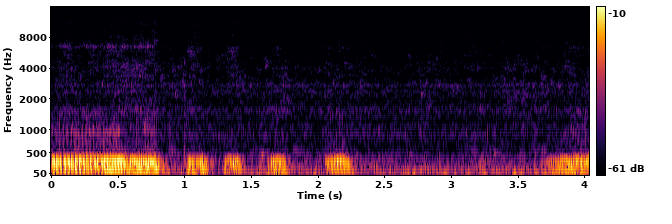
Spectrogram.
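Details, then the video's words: An overweight female dog named Willow, asleep and deeply relaxed, gives a low rumbling snore, then a run of short, choppy breathy pulses before another long, throaty snore begins. "Willow Snoring"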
